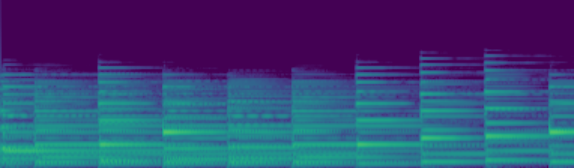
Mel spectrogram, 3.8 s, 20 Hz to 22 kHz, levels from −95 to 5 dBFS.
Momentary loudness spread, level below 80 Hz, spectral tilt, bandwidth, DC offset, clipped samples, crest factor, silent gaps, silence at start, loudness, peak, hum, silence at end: 5 LU; -70 dBFS; -4 dB/octave; 6 kHz; under 0.1%; under 0.1%; 14 dB; none; 0 s; -32 LUFS; -18 dBFS; none; 0 s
